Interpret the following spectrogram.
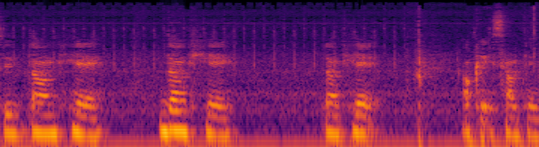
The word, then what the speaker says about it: Donghae: Donghae. Okay, something like that. Donghae. But not Donghae. Donghae. Okay? There is the word that ends. There is not E sound.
